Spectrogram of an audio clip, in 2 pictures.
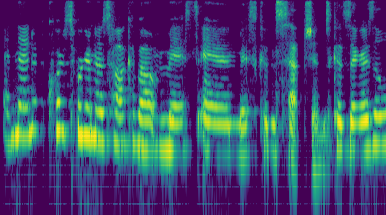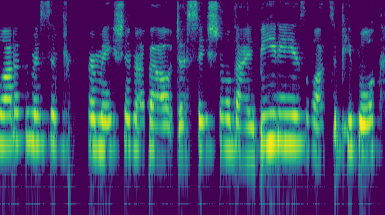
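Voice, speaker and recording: A woman's voice: on the high side, fairly quick, few pauses, poor audio. A young woman dietitian getting over a cold, presenting a webinar in a chatty, reassuring way with many ums. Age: young adult. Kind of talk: casual educational presentation.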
